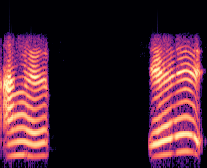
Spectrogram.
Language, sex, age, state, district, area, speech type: Bodo, female, 18-30, Assam, Udalguri, rural, conversation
